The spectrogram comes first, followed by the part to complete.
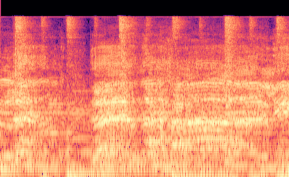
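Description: Live country gospel band playing: male voices singing held, gliding notes over accordion, guitar and a steady bass line.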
